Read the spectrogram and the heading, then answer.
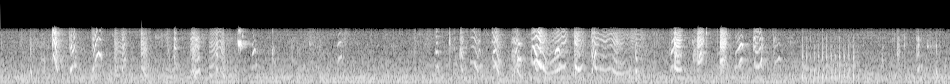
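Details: Pet Meyer's parrot showing affection with busy, uneven chatter: sharp clicks and quick chirps, including swooping down-up notes in the middle, coming in irregular bursts.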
